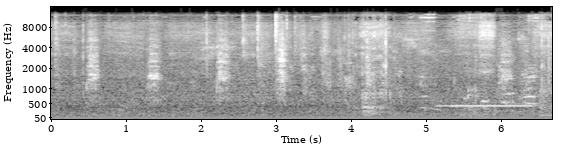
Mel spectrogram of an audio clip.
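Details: A female dog having a reverse sneeze episode: repeated short, noisy snorting intakes of breath over a steady background hum.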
